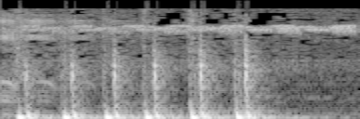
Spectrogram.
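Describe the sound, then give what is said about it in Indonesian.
Six firm, evenly spaced knocks on a toilet door, loud and low-pitched in a quick steady rhythm, heard alone without voices. “Aku coba panggil lagi sambil mengetuk pintu toilet kedua itu.”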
